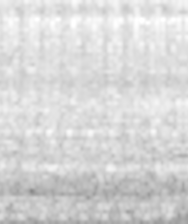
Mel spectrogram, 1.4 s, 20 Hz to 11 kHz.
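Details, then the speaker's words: 2008 Vauxhall/Opel Corsa D 1.4 petrol at idle, heard at the exhaust and under the open bonnet: uneven, stumbling beat, a clear misfire; multiple trouble codes, diagnosed as a common Corsa problem but not repaired. "again i think you can actually see here that he's missing quite quite well he's missing quite well right"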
